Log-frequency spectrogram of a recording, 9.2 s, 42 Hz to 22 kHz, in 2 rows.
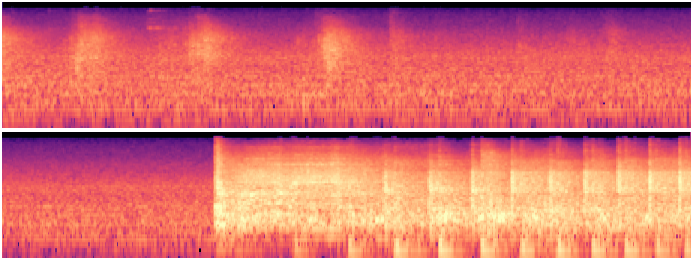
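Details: Lister-powered air compressor after maintenance, regulator set to 60 psi and automatic drain plug refitted: engine fires and runs with a steady chug of about three beats a second; healthy, even run.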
